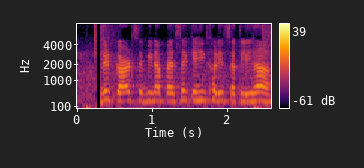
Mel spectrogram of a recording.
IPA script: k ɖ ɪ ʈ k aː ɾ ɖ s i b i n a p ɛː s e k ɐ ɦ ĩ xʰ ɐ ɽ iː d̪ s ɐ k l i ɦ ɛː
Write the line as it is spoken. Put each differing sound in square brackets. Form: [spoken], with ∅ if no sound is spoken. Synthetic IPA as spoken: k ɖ ɪ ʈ k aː ɾ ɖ s [e] b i n a p ɛː s e k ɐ ɦ ĩ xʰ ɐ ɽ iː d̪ s ɐ k l i ɦ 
